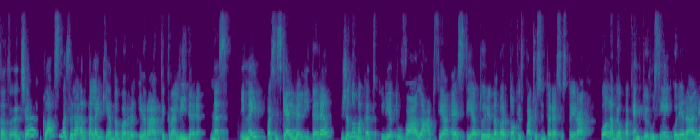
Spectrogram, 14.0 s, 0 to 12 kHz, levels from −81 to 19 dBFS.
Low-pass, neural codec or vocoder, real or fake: 10.8 kHz; none; real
